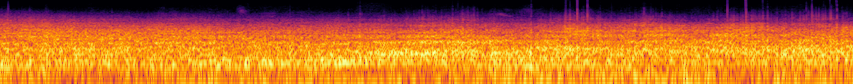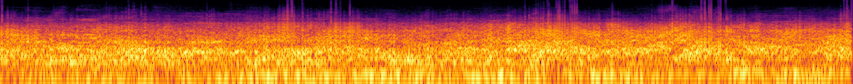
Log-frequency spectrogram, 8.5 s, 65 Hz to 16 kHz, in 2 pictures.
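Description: Saab JAS 39 Gripen fighter's single Volvo RM12 turbofan engine heard in flight: a loud, steady jet noise that neither rises nor falls.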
